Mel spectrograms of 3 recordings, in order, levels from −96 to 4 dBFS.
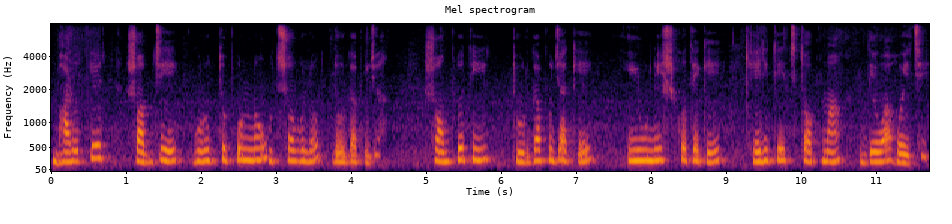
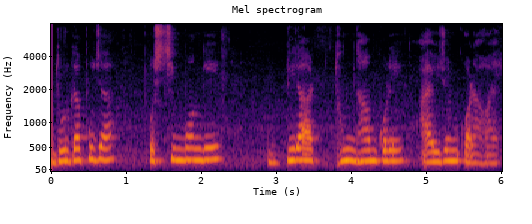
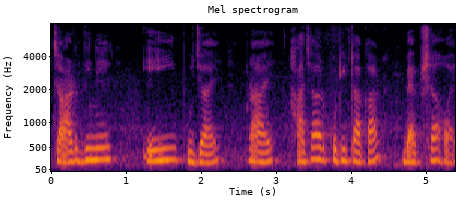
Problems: background sounds at intervals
